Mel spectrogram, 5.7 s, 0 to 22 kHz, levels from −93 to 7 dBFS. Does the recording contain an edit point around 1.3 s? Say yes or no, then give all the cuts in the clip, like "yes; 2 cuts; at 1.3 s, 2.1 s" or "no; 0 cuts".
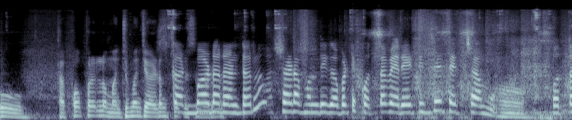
no; 1 cut; at 2.7 s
